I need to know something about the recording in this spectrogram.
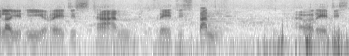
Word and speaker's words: Registan: Registan is pronounced "Registan."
